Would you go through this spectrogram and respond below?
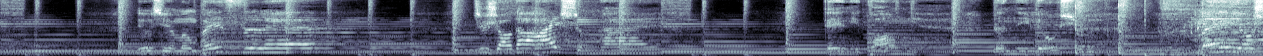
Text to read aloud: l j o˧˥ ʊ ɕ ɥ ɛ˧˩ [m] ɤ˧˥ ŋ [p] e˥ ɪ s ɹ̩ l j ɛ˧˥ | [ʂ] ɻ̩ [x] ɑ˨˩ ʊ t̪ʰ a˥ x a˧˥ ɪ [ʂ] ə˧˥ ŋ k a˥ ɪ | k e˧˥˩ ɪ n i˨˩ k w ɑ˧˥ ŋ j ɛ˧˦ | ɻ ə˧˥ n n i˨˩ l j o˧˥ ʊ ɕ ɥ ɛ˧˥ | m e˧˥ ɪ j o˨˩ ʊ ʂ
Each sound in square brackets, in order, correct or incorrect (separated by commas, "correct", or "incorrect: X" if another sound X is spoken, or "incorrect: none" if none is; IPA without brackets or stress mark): correct, correct, incorrect: ʈ͡ʂ, incorrect: ʂ, correct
